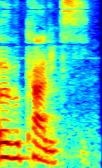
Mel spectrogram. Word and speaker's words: Överkalix: En fait le O se prononce, le O avec 2 ronds se prononce E et le R se prononce pas beaucoup, donc c'est Överkalix.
